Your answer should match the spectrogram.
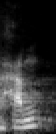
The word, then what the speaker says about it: hạnh: Chữ hành hoặc là hạnh, nó cùng một cái chữ thôi. Ăn thua mình phát âm. Thí dụ như đại hạnh phổ hiền. Nhưng mà chúng ta có thể đọc là đại hành phổ hiền cũng được nữa.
